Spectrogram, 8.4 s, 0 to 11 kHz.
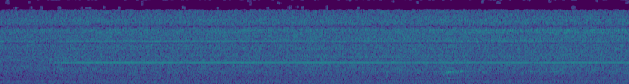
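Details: Ford Fiesta salvage car with suspected flood damage, idling: steady, even idle with smooth low hum, no skips or knocks, despite stored misfire codes on cylinders 1 and 2; owner unsure if plugs or leads. Normal idle.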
